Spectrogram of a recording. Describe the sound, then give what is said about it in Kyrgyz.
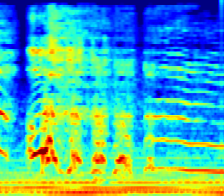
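A neighbour crying, with a few wavering, moaning wails and whimpering sobs that rise and fall in pitch over a steady low background hum. “Эне! Эне, бул ыйлап жаткан биздин кошунабыз го.”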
